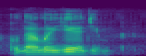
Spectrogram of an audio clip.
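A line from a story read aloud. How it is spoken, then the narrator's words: Plain. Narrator (Russian): Ответил водитель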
